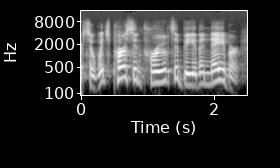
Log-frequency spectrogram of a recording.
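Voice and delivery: preacher voicing Jesus' pointed question; Jesus pressing the question. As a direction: press the lawyer hard with the question. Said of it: "So Jesus asked the lawyer".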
